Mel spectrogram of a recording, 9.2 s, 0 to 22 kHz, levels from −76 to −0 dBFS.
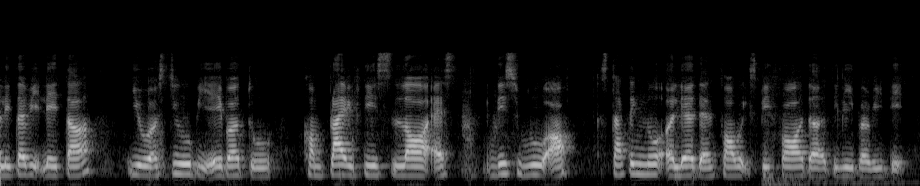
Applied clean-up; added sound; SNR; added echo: neural separator model SepFormer DNS4.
